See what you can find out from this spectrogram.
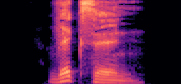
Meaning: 1. gerund of wechseln 2. dative plural of Wechsel
- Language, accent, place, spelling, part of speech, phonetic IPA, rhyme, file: German, Germany, Berlin, Wechseln, noun, [ˈvɛksl̩n], -ɛksl̩n, De-Wechseln.ogg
